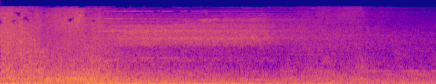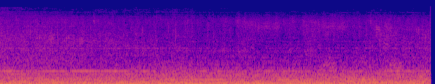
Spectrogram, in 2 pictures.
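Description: A triumphant game fanfare swells.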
